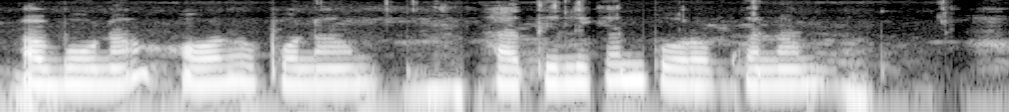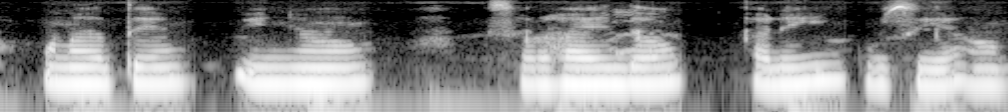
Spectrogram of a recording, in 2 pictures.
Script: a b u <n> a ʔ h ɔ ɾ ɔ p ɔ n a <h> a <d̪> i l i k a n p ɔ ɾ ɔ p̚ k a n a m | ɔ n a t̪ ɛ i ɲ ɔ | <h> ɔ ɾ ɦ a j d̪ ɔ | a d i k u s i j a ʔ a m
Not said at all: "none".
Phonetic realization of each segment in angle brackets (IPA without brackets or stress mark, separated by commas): n, h, t̪, s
